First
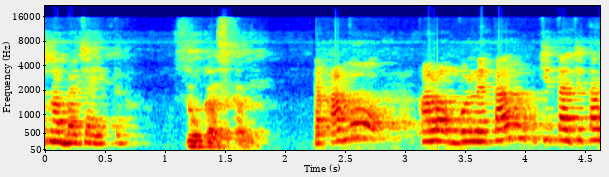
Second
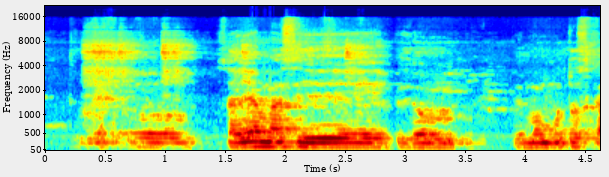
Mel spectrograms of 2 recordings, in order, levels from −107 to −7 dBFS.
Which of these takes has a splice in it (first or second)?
first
